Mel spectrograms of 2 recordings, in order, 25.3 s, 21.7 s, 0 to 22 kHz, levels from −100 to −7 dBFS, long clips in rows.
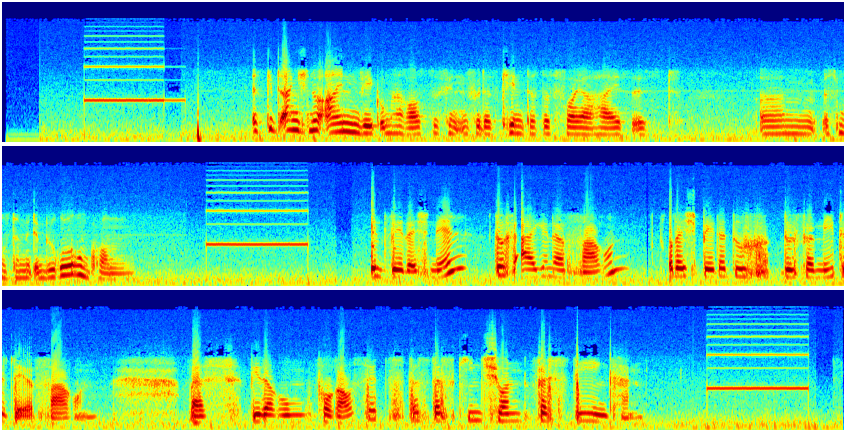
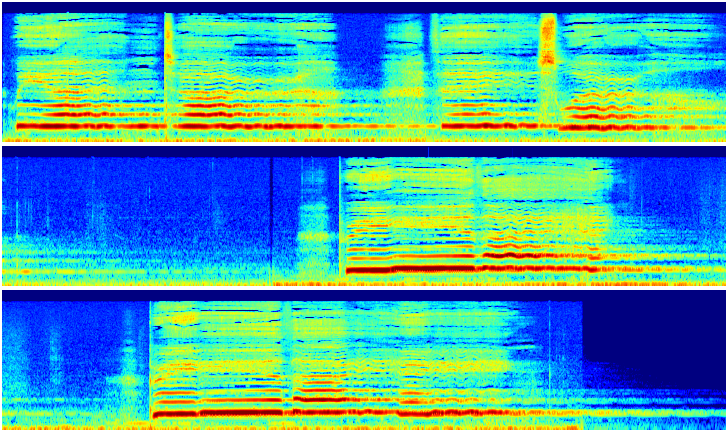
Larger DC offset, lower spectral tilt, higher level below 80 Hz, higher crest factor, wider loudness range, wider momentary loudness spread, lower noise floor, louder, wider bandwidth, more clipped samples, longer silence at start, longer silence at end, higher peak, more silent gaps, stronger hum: neither; first, -6.5 dB/octave vs -3.5 dB/octave; about the same, -40 dBFS vs -40 dBFS; about the same, 16 dB vs 14 dB; second, 4 LU vs 11 LU; second, 12 LU vs 22 LU; second, -42 dBFS vs -54 dBFS; second, -17 LUFS vs -13 LUFS; second, 12 kHz vs 16.5 kHz; neither; first, 0.35 s vs 0.15 s; second, 0 s vs 1.45 s; about the same, 0 dBFS vs 0 dBFS; neither; neither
